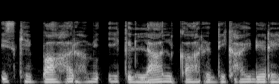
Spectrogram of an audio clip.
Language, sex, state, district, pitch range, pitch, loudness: Hindi, male, Jharkhand, Garhwa, 115-125 Hz, 120 Hz, -19 LUFS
